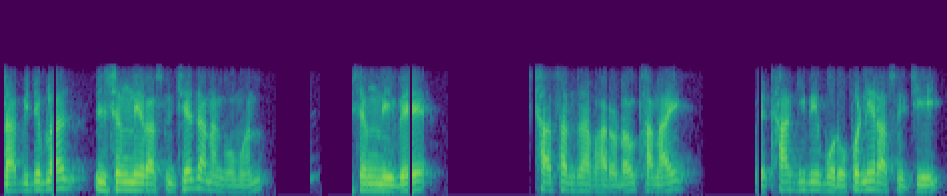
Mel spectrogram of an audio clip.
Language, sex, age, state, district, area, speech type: Bodo, male, 60+, Assam, Udalguri, urban, conversation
